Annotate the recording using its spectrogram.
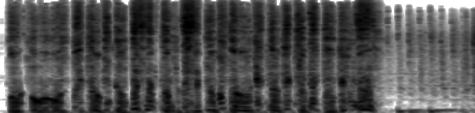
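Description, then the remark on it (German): A human voice growls, grunts and snarls in rough, wordless bursts, imitating children gone wild who have lost their language, loud for about four seconds before cutting off to quiet. “Weil sie nicht mehr in die Schule müssen, verlieren sie komplett die Sprache und reden nur noch so.”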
